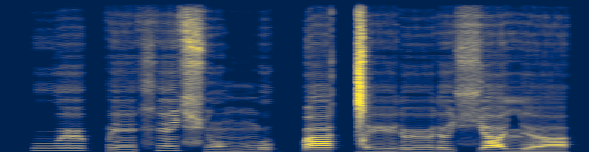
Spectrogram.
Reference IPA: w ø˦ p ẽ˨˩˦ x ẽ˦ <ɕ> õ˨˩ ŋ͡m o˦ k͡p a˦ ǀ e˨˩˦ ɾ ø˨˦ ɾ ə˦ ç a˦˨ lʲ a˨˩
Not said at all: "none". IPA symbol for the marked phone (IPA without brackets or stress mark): ɕ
